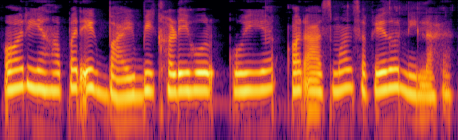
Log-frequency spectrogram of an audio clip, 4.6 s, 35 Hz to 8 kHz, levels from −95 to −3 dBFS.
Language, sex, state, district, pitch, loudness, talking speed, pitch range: Hindi, female, Uttar Pradesh, Jyotiba Phule Nagar, 240 Hz, -14 LUFS, 185 wpm, 230-255 Hz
